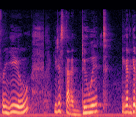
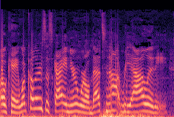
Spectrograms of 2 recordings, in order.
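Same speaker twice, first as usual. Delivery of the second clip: mock scolding; 12 dB louder than usual. Mocking rebuke to viewer.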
